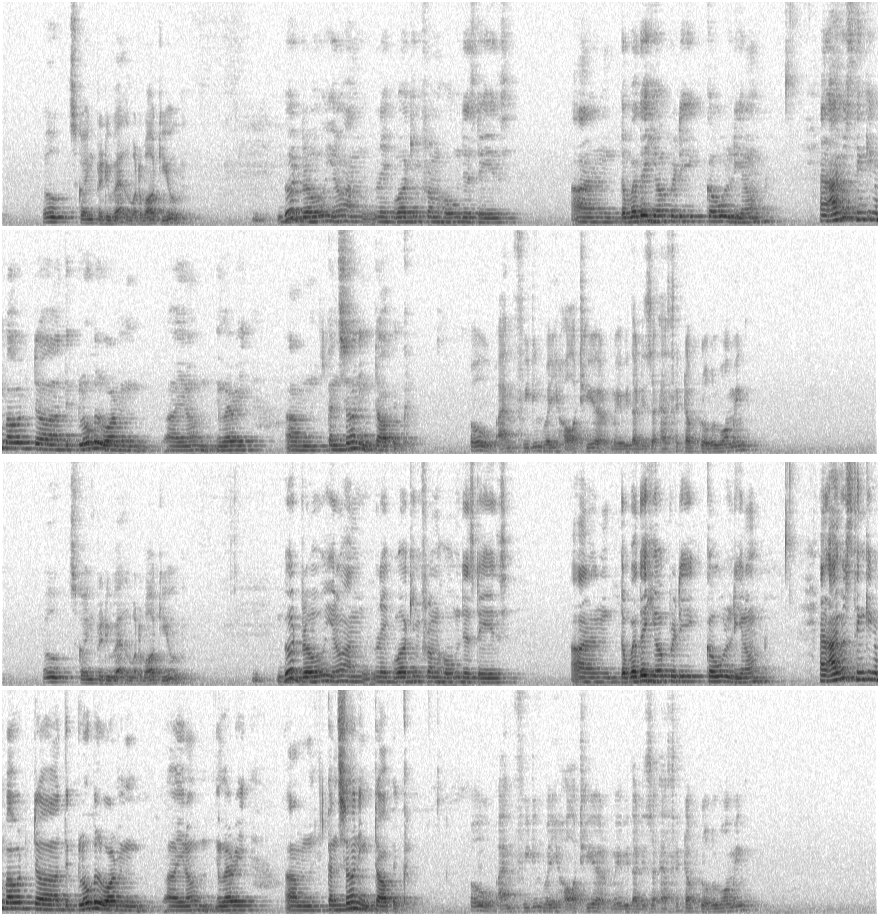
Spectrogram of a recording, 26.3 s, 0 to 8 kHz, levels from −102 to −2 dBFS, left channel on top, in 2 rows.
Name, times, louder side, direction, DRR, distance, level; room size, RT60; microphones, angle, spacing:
voice 1, 0.6-2.7 20.2-24.3, equal, 15° left, 5 dB, 0.4 m, -38 dB
voice 2, 4.1-7.5 8.5-11.5 12.3-15.2 15.6-16.8 17.4-19.0, right 3 dB, 60° right, 8 dB, 0.5 m, -30 dB
6.9 x 3.1 x 4.8 m, 0.78 s
head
